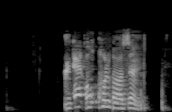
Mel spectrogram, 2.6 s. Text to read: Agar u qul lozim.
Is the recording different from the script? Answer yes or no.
no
